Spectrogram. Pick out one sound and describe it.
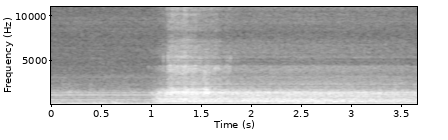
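A gush of spraying blood hisses loudly and steadily.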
